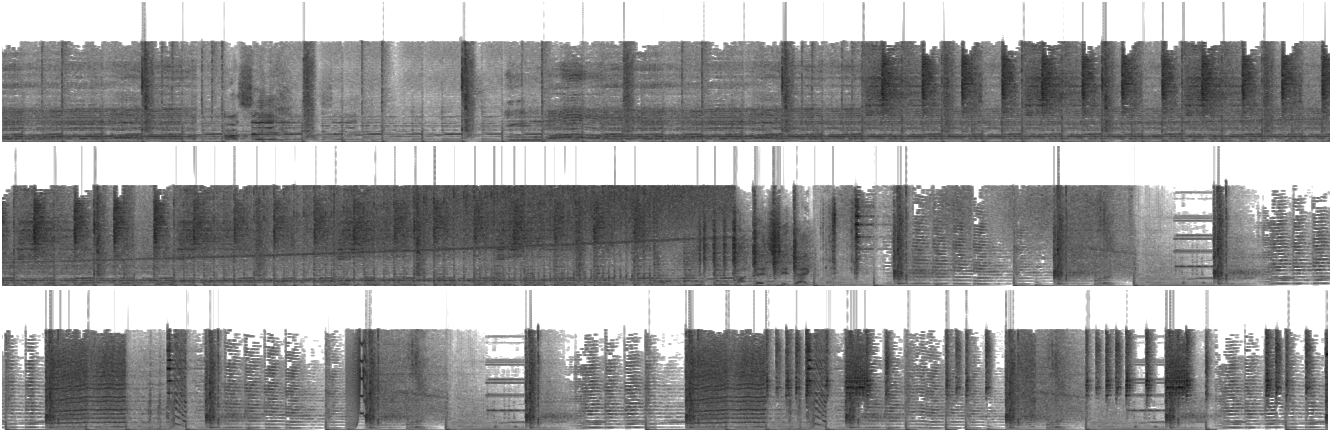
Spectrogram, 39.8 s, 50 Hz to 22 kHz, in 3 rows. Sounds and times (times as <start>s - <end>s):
Music: 0.0s - 39.8s.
